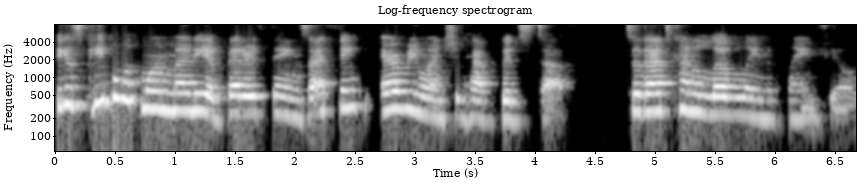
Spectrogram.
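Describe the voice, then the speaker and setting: A woman speaks at a high pitch with very wide pitch swings. Her loudness rises and falls in big swings. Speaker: developmental psychology researcher. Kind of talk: lecture. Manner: fast.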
